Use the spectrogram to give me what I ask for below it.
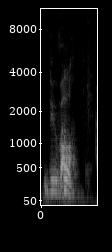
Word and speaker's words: Duvall: And you are Chris Duvall. Did I say it right? Did I mess it up? I know I've just asked, but I've forgotten already. Gosh. – Duvall.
